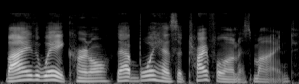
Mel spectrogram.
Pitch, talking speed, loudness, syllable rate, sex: 160 Hz, 240 wpm, -20 LUFS, 5.3 syllables/s, female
